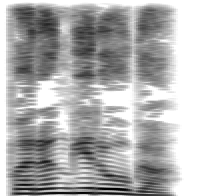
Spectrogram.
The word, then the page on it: ಪರಂಗಿರೋಗ: paraŋgi rōga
